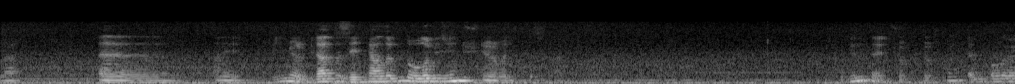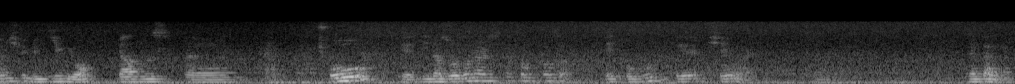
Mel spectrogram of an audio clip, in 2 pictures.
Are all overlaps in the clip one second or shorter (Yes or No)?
Yes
